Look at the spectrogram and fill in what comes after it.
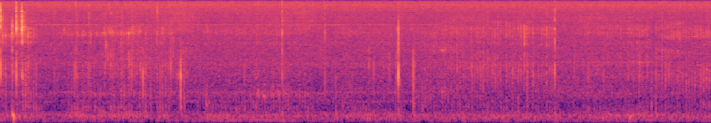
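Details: Purring black house cat kneading with its paws; continuous low, even rumble with faint clicks and soft handling noises over it.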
